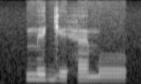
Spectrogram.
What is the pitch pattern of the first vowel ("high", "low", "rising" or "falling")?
high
